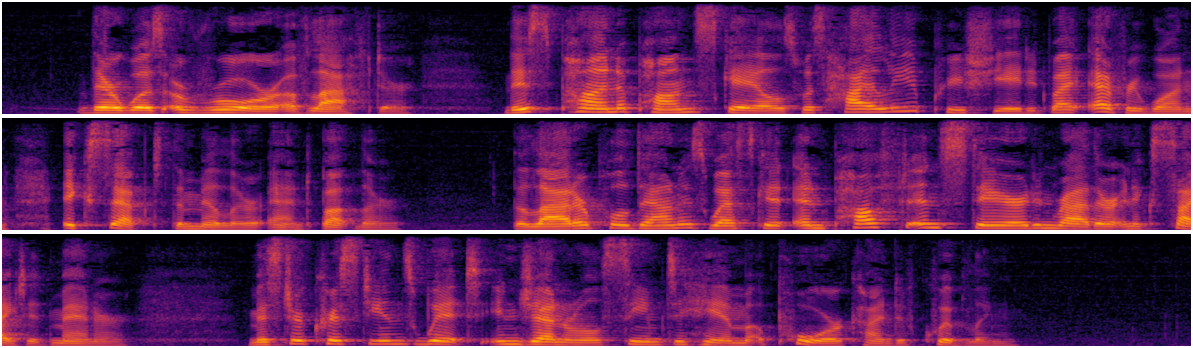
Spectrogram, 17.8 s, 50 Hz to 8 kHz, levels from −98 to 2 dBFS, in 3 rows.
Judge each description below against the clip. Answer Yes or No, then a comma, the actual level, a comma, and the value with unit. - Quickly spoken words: No, average, 165 wpm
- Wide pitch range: Yes, wide, 6.0 semitones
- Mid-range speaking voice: No, high, 195 Hz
